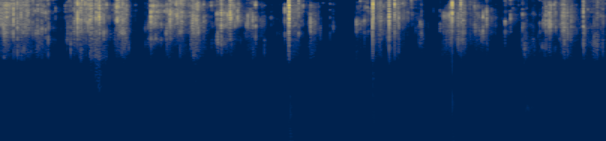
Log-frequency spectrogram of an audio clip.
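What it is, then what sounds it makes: Painted pine cone being picked apart. A dry, solid, woody pine cone painted silver, about hand-sized, is held in both hands while fingertips and nails pick at its scales, scratching and snapping them off; other cones nearby are left untouched. Bursts of bright, crisp crunching and crackling scratches come in short clusters separated by brief silences, punctuated by sharp, dry snaps with almost no low end.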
